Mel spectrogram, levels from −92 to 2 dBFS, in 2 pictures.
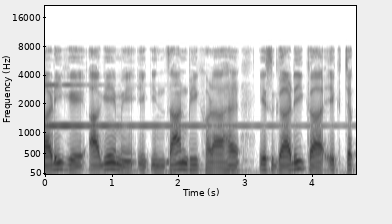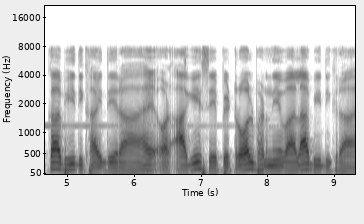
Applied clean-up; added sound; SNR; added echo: none; Bell; 18 dB; none.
